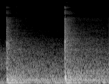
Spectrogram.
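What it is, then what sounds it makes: Fake metal saguaro cactus sculpture. A fake saguaro cactus sculpture made of metal in Las Vegas is banged on twice. Each hit gives a low, dull metallic thud with a steady hum around 200 Hz underneath.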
